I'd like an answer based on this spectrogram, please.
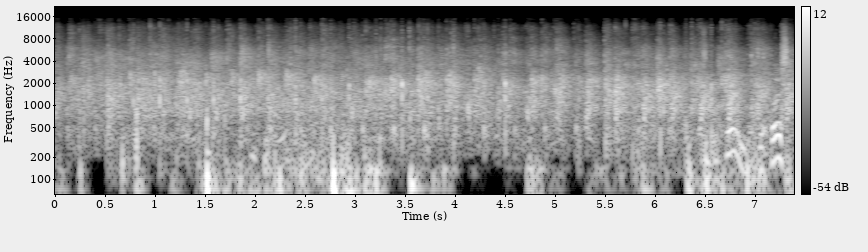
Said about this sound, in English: Now, we only got one applause line there. Lincoln supposedly got five.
